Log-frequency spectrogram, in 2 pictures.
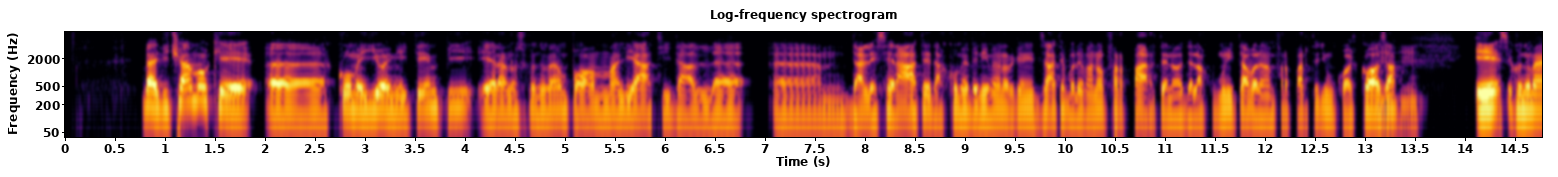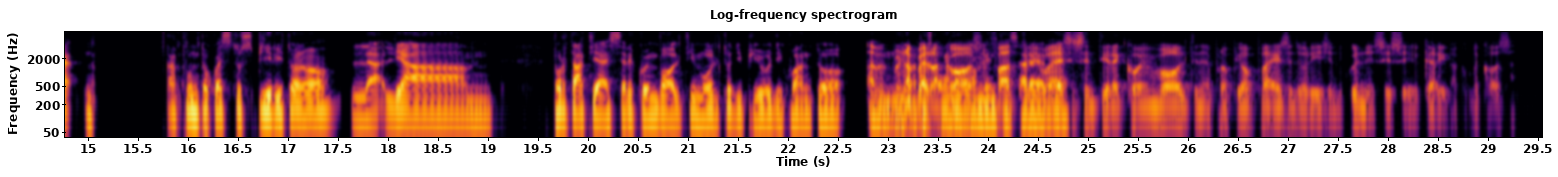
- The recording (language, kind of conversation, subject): Italian, podcast, Raccontami di una cena che ti è riuscita davvero bene: perché?
- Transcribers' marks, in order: tsk; tongue click; "proprio" said as "propio"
